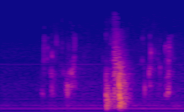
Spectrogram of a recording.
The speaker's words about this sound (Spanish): dejadme beber un poco de agua.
